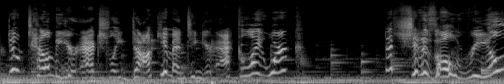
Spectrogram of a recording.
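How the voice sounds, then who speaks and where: High-pitched, dramatic villainess Kiki. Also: female voice, big pitch swings, moderate pace, over music. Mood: startled, annoyed. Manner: exasperated, theatrical, swearing. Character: Kiki, sardonic, dramatic, gun-toting female villain rival. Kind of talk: visual novel game voice acting.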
